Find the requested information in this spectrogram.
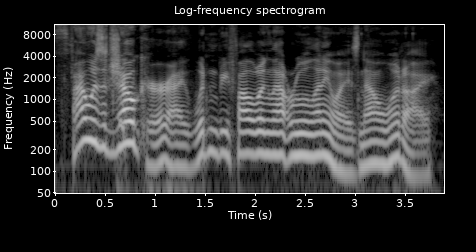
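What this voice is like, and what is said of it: Joker character voice. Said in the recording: “that great Joker impression”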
